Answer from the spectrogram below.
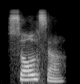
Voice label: "salsa", Indian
